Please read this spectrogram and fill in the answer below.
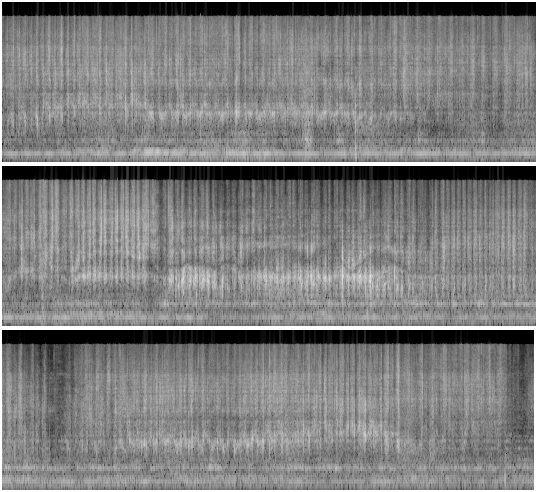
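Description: Manual toothbrush scrubbing a tongue coated in foaming toothpaste: continuous wet, bristly brushing strokes, loudest about halfway through, with a brief let-up about two-thirds of the way in.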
